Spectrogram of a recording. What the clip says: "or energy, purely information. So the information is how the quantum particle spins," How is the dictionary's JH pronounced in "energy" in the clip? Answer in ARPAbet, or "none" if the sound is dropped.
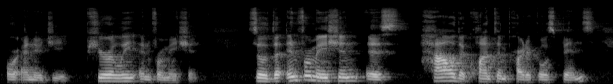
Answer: JH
